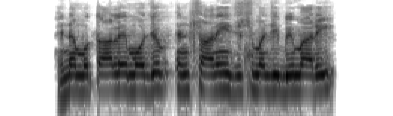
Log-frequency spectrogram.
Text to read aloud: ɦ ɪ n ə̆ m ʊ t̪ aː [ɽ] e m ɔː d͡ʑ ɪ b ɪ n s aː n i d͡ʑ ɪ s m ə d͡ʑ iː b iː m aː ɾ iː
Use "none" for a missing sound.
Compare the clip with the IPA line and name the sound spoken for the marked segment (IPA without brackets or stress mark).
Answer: l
